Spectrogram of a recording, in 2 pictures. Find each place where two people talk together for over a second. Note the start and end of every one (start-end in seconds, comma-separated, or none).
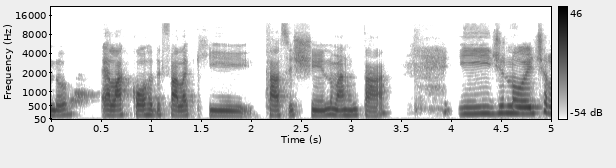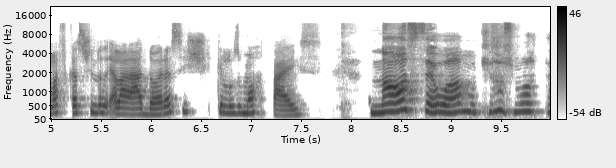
none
